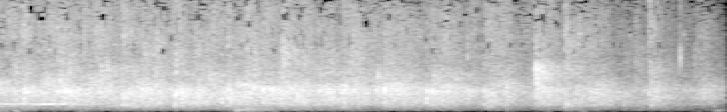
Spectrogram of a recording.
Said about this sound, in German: Applaus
